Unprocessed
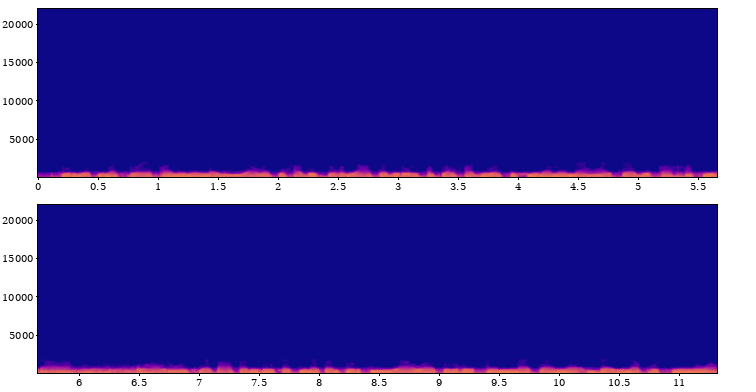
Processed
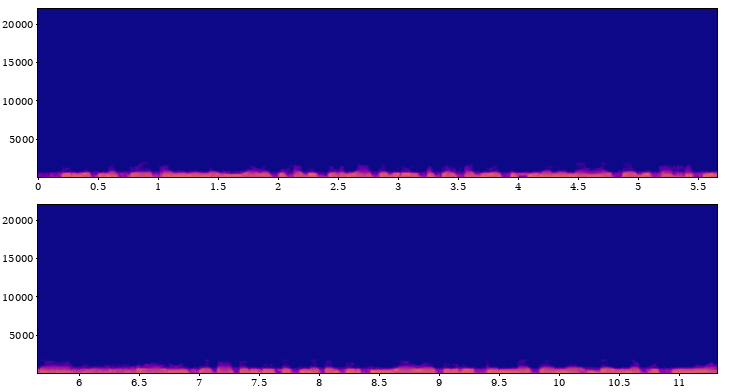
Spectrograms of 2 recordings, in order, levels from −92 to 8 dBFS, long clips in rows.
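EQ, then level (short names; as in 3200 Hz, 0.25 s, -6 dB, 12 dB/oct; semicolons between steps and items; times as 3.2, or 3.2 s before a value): HPF 630 Hz 6 dB/oct; +1.0 dB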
